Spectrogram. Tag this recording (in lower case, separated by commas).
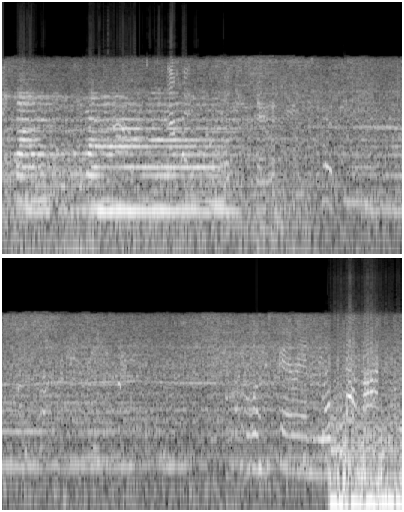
train horn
